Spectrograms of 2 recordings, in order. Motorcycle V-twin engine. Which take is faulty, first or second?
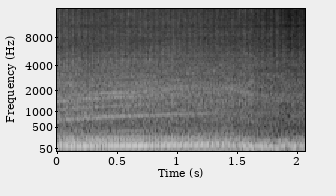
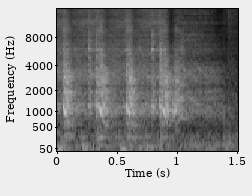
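second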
